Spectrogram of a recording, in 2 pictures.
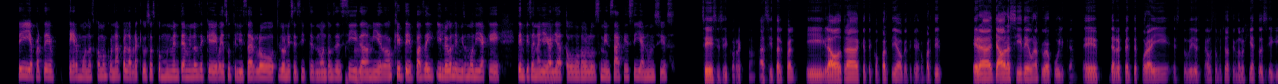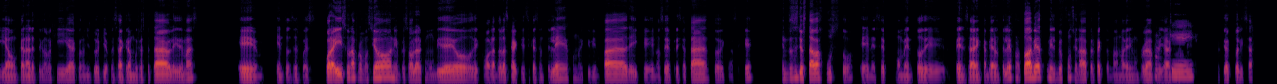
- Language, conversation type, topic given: Spanish, podcast, ¿Cómo influyen las redes sociales en lo que consumimos?
- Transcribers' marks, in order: laughing while speaking: "que te pase"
